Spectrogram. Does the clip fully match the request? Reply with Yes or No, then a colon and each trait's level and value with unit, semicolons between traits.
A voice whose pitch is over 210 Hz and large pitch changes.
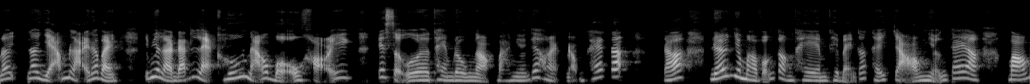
Yes: high, 240 Hz; wide, 8.1 semitones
